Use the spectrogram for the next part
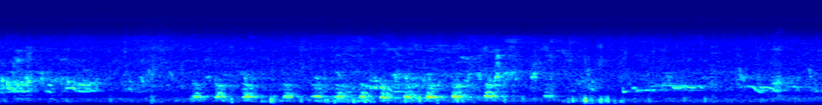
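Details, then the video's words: Wild howler monkeys in a boat yard at Shelter Bay, Panama: deep, guttural pulsed roaring builds into a rapid run of throaty grunts for several seconds, then fades to lower rumbling over steady background noise. "Howler monkeys Shelter Bay Panama"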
